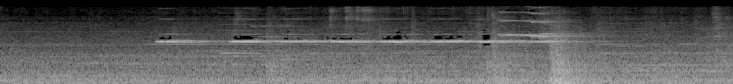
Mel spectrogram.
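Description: Metro train pulling into an underground platform: a steady rumble with a high, steady squeal from about a second and a half in until about five seconds in, then a brief louder rush of noise.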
